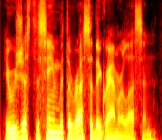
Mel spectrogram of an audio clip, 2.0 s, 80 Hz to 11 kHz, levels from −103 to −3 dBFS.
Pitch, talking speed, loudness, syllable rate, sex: 110 Hz, 355 wpm, -15 LUFS, 7.3 syllables/s, male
